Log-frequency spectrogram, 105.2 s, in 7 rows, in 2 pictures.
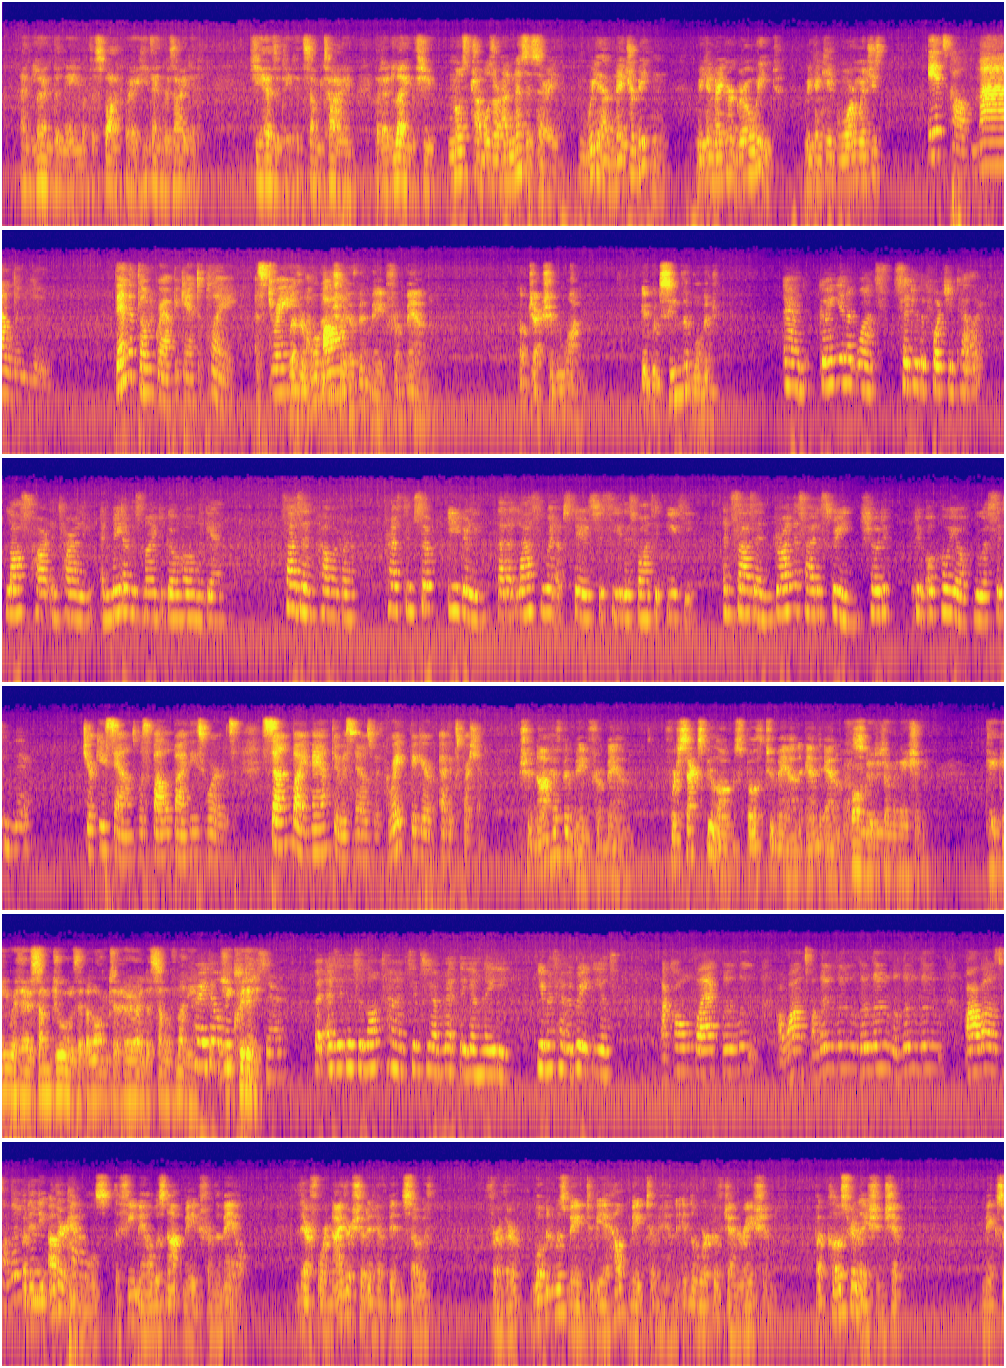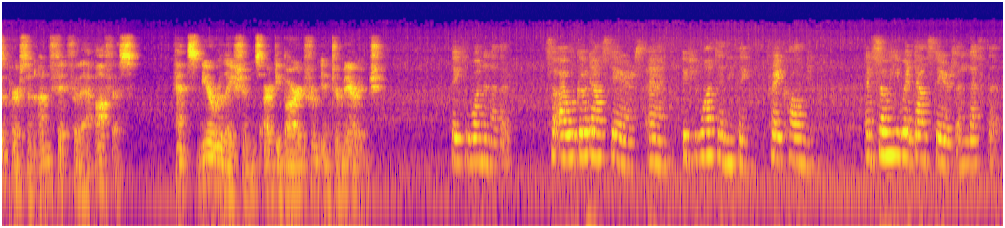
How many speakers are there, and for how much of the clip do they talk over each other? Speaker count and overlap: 5, about 3%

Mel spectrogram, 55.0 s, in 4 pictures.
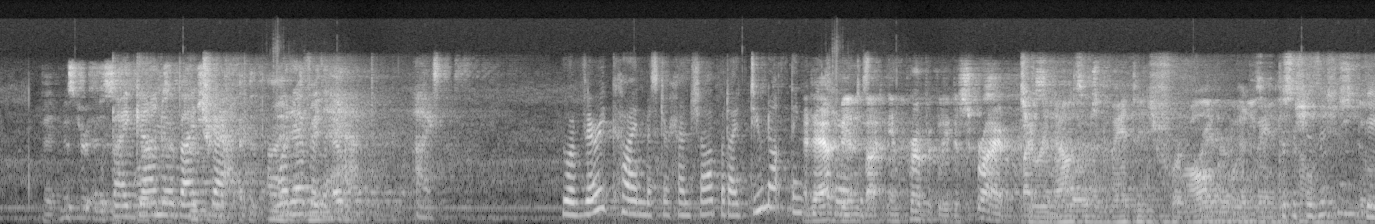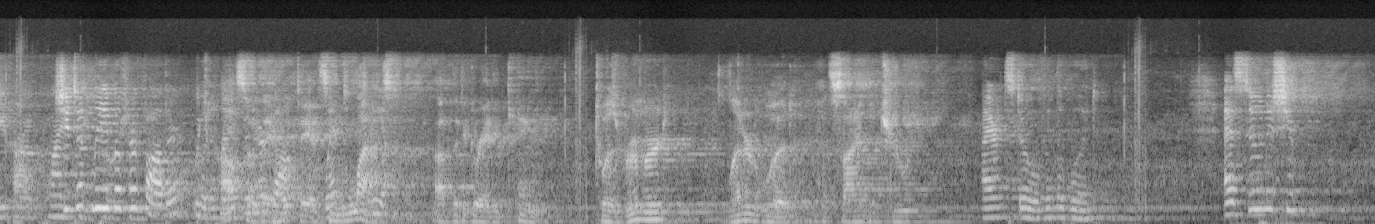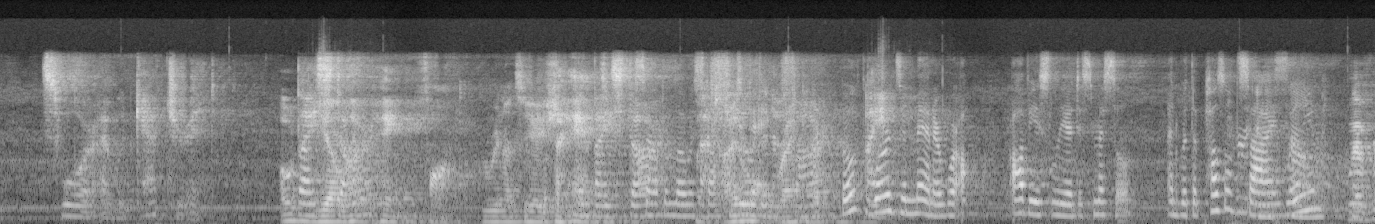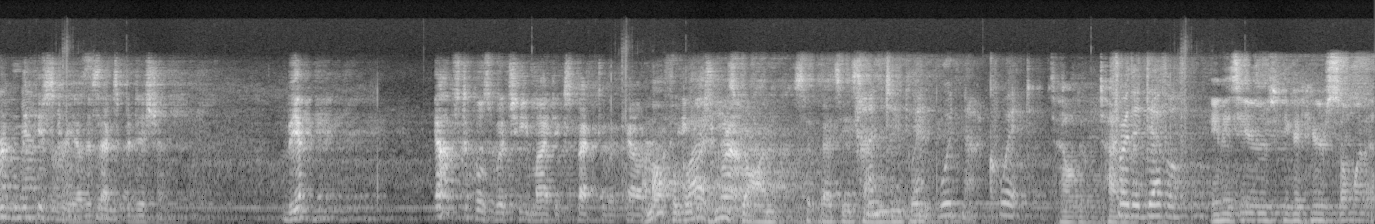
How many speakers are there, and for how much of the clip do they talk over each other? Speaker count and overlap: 9, about 39%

